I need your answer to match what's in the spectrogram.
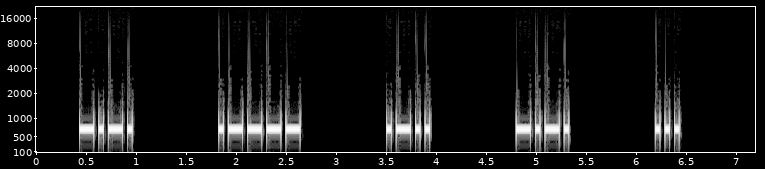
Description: Morse code, heard as a keyed tone, about 25 wpm, spaced as for 9 wpm, 700 Hz. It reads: C1LCS
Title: USA Call Signs - 6 Characters - 6x Character Spacing - 25wpm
